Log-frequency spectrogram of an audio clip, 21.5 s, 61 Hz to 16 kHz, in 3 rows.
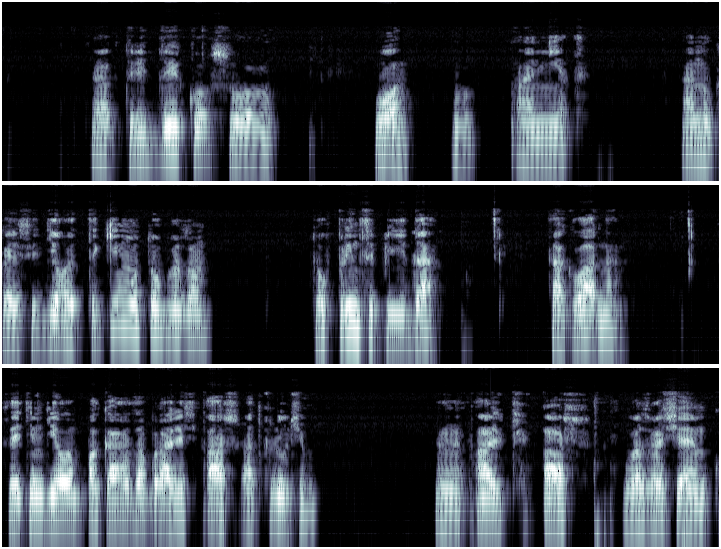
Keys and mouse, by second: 0.2-2.1 drag, 14.0 click, 14.7 click, 16.3 h, 20.3 alt+h.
